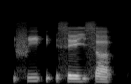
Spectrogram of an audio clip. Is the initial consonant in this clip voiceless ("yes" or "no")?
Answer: yes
